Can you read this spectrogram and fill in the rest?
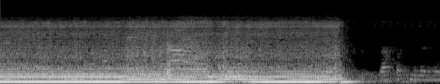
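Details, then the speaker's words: Washing machine after motor replacement, reassembled and run without water; steady low hum with constant drive whine, running evenly until it winds down: normal spin. "Okay lang yan importante umikot yan"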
